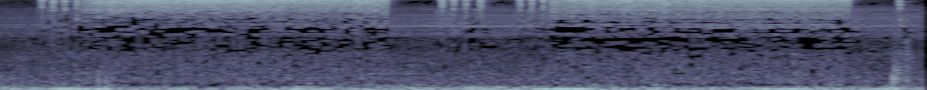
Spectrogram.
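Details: Green grasshopper singing: very high, hissing buzz held in two long bursts of nearly two seconds each, each begun by a few short ticking pulses, over a faint low rumble.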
